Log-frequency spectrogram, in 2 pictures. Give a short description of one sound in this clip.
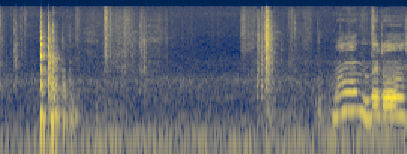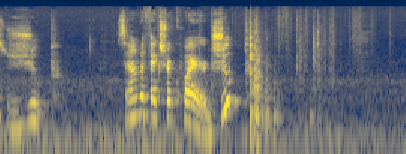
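Card rustles and taps as hands handle it.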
